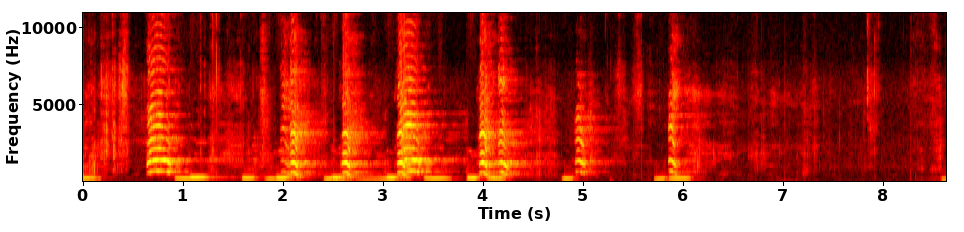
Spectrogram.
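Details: Siamangs at Taronga Western Plains Zoo give loud, ringing, harmonic barks and whoops, repeated roughly once a second in an excited burst.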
